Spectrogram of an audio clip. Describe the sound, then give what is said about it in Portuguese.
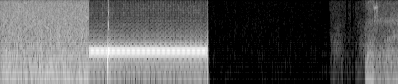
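Telephone line tone while a call is being transferred: hiss gives way to a single steady, mid-pitched tone held for about two seconds, then the line falls silent. “agora vou pedir que a senhora aguarde na linha para transferir o contato para a auditoria”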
